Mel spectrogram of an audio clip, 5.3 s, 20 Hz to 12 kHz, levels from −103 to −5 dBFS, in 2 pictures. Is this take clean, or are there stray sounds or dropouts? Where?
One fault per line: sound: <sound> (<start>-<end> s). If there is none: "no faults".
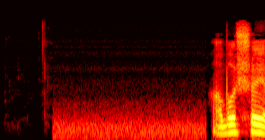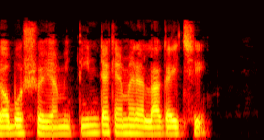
no faults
